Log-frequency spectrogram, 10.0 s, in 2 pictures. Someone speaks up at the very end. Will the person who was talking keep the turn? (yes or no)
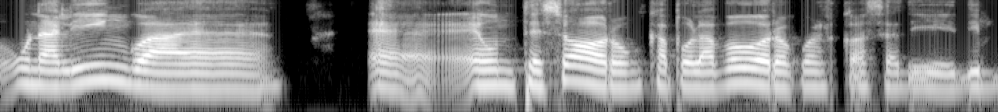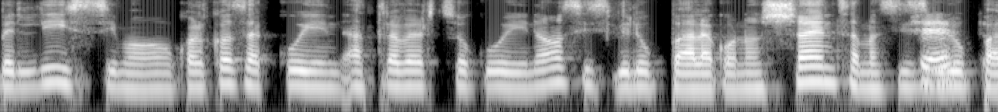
yes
